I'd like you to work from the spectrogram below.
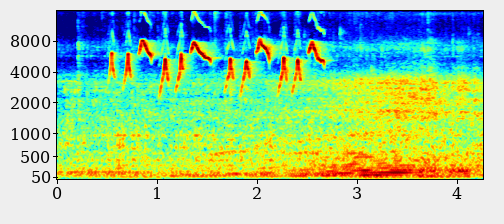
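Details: Cinereous tit (gelatik batu) used as a lure recording for training birds: a quick series of about a dozen high, sharp two-part chirps, each a rising note followed by a descending slur, over faint low background hum.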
